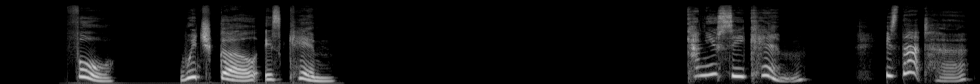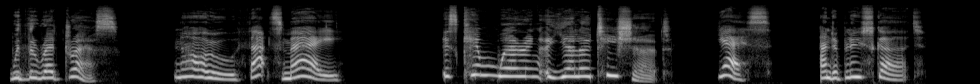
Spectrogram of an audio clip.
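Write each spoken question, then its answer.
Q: Which girl is Kim?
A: The girl in a yellow T-shirt and a blue skirt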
